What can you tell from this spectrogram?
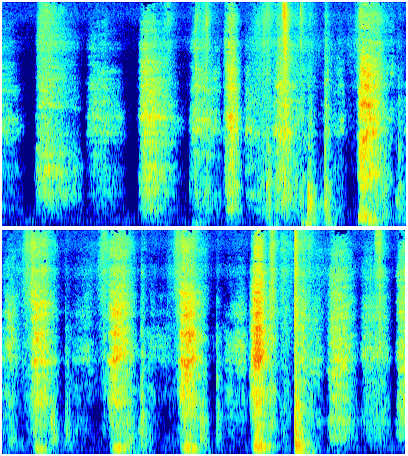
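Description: A man breathing hard from the exertion of burpees with push-ups, with sharp gasping breaths roughly once a second.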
